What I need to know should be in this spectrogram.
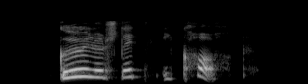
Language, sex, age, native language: Icelandic, female, 9, Icelandic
